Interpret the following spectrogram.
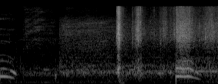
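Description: A short voice-like call, then a few sharp snaps about a second in and a brief burst of rustling near the end. This fits twigs and dry leaves being disturbed in forest undergrowth.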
